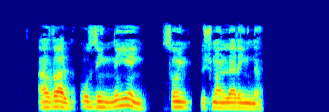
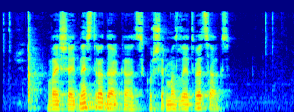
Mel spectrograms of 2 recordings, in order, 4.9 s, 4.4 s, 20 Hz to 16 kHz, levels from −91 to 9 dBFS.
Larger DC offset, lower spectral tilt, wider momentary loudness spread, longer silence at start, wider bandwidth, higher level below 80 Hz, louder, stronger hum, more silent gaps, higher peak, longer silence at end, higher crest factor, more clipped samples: neither; first, -6 dB/octave vs -3.5 dB/octave; about the same, 10 LU vs 9 LU; first, 0.6 s vs 0.4 s; second, 7.8 kHz vs 11.5 kHz; second, -56 dBFS vs -48 dBFS; first, -18 LUFS vs -21 LUFS; neither; first, 2.25-2.44 s, 2.90-3.00 s vs none; about the same, -2 dBFS vs 0 dBFS; about the same, 1 s vs 1 s; about the same, 18 dB vs 22 dB; neither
